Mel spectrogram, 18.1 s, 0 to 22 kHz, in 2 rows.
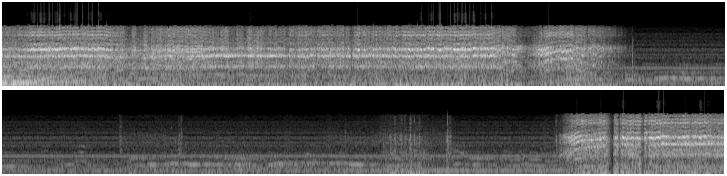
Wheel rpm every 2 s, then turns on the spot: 210, 230, 190, 70, 0, 0, 10, 40, 220.
none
